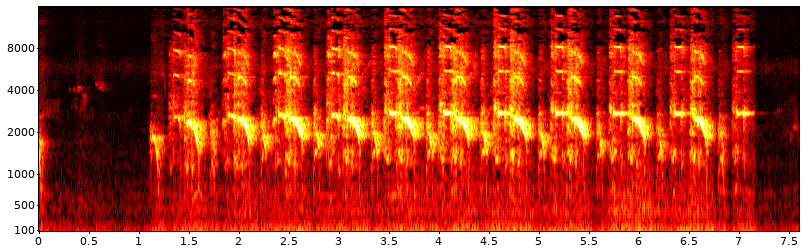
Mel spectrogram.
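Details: Grey francolin calling, a loud harsh rhythmic series of squawking notes repeated about twice a second, each note rasping and strongly harmonic, starting abruptly after a short silence and ending just as abruptly.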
